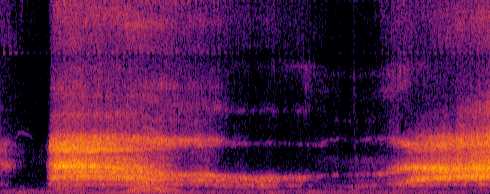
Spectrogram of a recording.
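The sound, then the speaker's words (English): A voice imitates heavy breathing heard on a camera's microphone: a long, loud, airy exhale that trails off, a brief pause, then another rushing breath begins. No words are spoken. “It wasn't wind. It wasn't anything like that. Yeah. It was just somebody breathing.”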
